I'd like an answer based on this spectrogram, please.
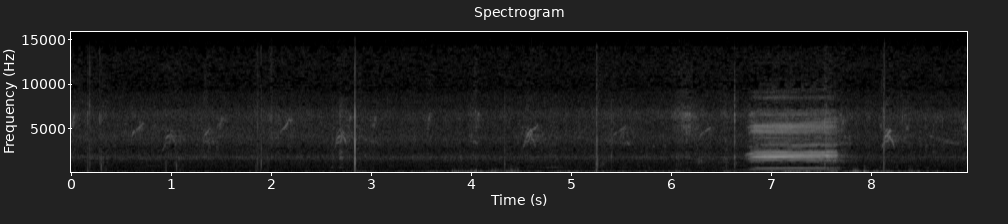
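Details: Khillari bull kept for breeding, at Dhokmod in Man taluka, Satara district: a single loud, harmonic moo late in the recording, about a second long, over low rumbling background noise and faint clicks.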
